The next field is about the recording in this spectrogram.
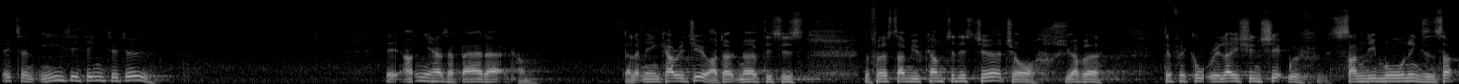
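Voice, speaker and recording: A man with an English accent preaching a sermon in a church, earnest and conversational, slowing down to stress key words. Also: medium pitch, mellow. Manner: earnest, conversational, with frequent restarts and slow emphasis. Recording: long hall reverb.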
